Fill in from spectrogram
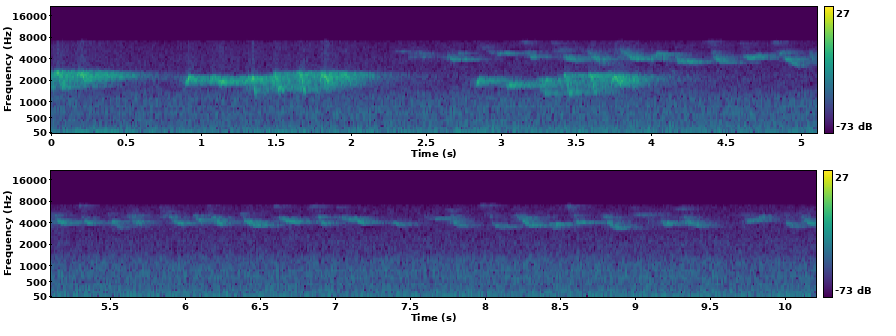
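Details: Early-summer forest: a lesser cuckoo's emphatic phrase opens, then fades. Afterward, a steady stream of high, thin twittering from other birds fills the rest of the clip.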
